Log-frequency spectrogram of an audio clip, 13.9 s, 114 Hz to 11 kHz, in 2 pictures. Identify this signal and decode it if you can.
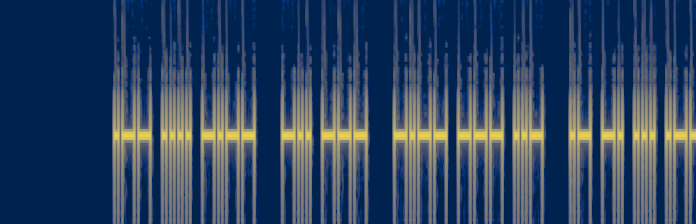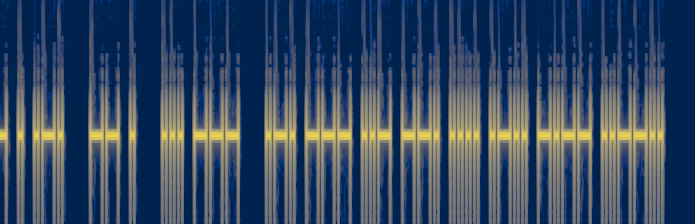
Morse code, heard as a keyed tone, about 30 wpm, 700 Hz. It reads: WHY DO YOU ANSWER ME SO ROUGHLY?
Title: Sentences from Top 1500 Words 30wpm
